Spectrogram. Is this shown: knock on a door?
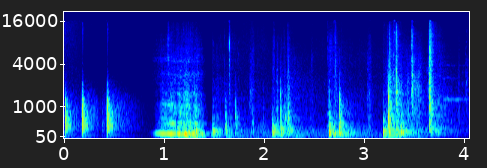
yes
